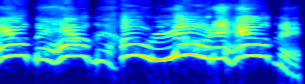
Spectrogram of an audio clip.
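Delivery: very high, slow, wailing screaming voice. Acting out going to the judge for help: mock screaming for help. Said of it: "go run up to the judge screaming like".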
